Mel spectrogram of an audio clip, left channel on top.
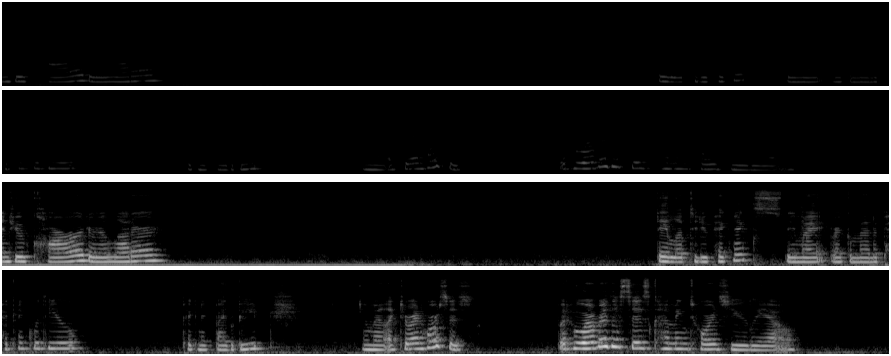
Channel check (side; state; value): left; quieter; 38.5 dB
